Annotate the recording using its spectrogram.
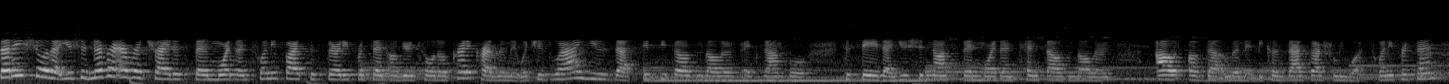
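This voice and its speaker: With lively intonation and a medium pitch, a woman speaks at a fairly quick pace in an unremarkable speaking voice. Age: 20s. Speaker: entrepreneur, finance content creator. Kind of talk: casual talk to camera. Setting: phone microphone, poor audio.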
